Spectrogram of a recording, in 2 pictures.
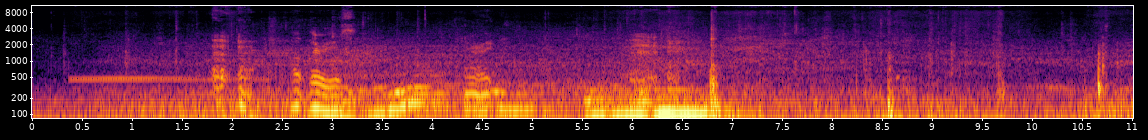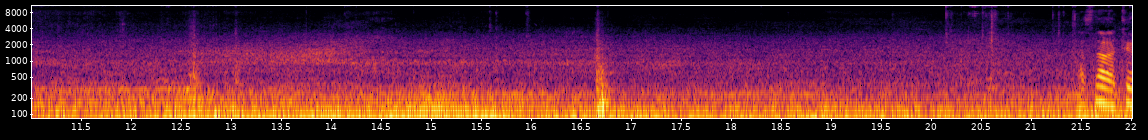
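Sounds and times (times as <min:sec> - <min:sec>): vehicle engine rumbling: 0:00.1 - 0:17.3.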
